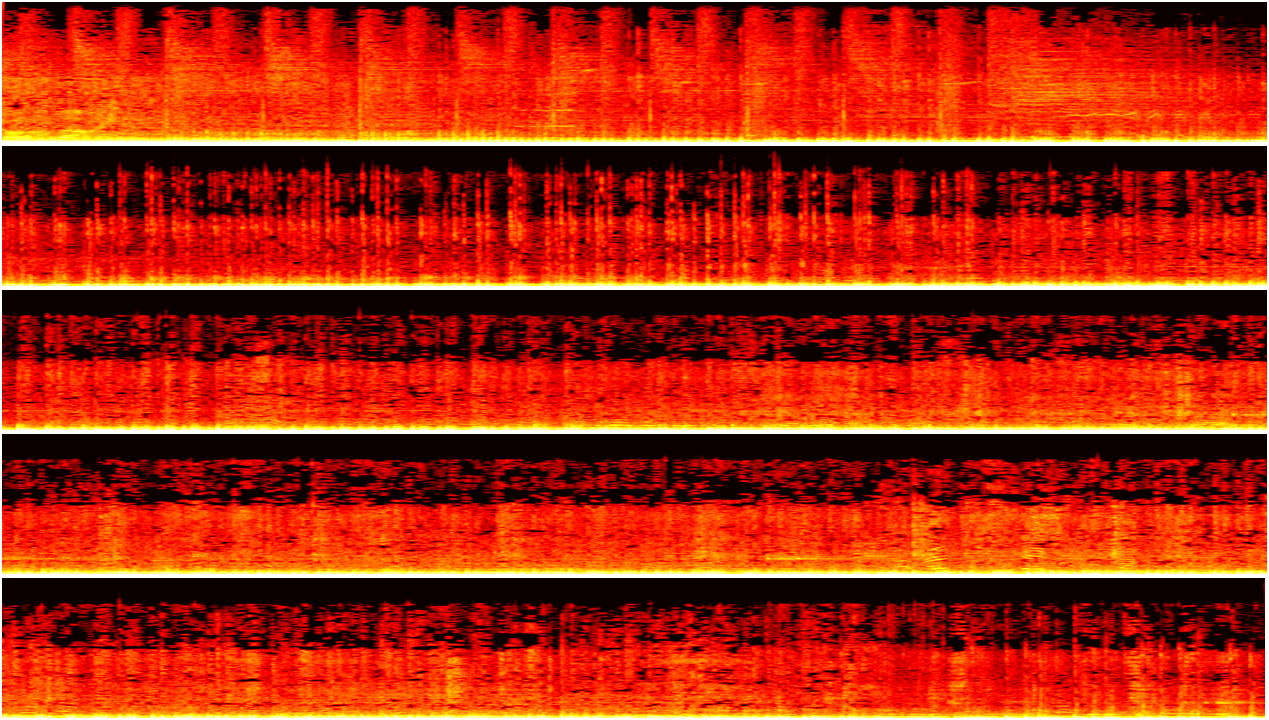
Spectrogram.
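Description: Peugeot rally car's engine running steadily at idle, a constant low rumble with no revving. Music fades out in the first two seconds.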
